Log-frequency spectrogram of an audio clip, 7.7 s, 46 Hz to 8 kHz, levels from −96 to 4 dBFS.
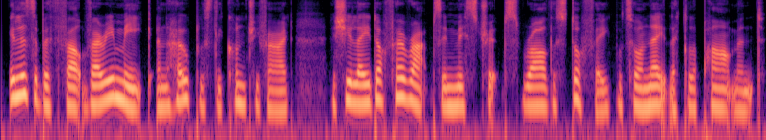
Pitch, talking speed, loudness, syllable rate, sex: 170 Hz, 170 wpm, -18 LUFS, 5.4 syllables/s, female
